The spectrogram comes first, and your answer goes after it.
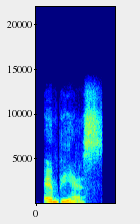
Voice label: "MPS", Indian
